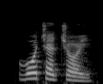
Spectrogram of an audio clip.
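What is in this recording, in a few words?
"воча чой", Komi, female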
